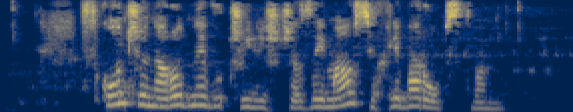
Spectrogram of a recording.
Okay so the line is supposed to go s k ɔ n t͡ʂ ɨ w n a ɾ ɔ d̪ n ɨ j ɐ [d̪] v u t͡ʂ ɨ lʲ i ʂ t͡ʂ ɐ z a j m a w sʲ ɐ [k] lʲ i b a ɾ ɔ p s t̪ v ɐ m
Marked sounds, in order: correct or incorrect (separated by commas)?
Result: incorrect, incorrect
